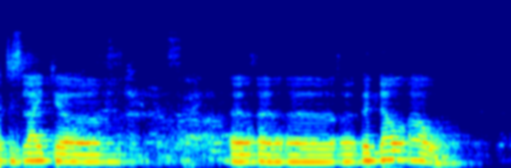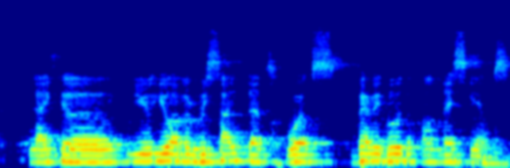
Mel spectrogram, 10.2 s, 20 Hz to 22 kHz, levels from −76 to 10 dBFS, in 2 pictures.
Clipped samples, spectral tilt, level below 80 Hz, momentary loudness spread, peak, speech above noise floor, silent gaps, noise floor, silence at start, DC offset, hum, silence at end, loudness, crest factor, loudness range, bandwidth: under 0.1%; -9 dB/octave; -56 dBFS; 16 LU; -4 dBFS; 41 dB; none; -59 dBFS; 0 s; under 0.1%; none; 0 s; -19 LUFS; 14 dB; 1 LU; 8.4 kHz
